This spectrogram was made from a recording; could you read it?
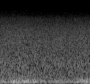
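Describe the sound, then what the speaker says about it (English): Steady broadband wind buffeting the microphone on a mountain pass, a continuous rough rumble and hiss with no voices, loud and close. "It's really windy."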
